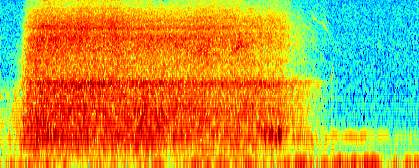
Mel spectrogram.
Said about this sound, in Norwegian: Nå kan du kjenne etter. Kanskje du klarer å forlenge, så puster du inn fire.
